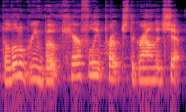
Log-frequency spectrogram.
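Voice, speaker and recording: A woman reading a children's storybook aloud in expressive, deliberate narration. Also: medium pitch, gravelly, low-quality recording. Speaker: storybook reader.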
